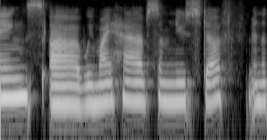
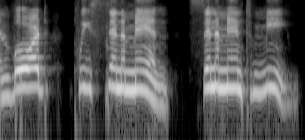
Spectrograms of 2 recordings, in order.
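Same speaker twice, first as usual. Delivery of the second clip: higher-pitched country accent; 8 semitones higher, 3 dB louder than usual. Speaking to the chat as the character Tammy, in a country voice. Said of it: "do the good country voice".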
